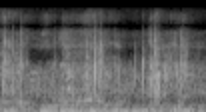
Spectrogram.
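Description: Footsteps walking at an irregular pace, with faint voices in the background.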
